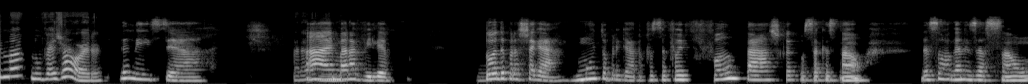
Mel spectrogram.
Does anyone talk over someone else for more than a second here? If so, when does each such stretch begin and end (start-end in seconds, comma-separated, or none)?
none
